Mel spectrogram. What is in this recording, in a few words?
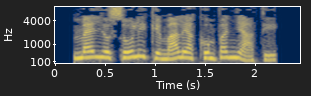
italian sayings about life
